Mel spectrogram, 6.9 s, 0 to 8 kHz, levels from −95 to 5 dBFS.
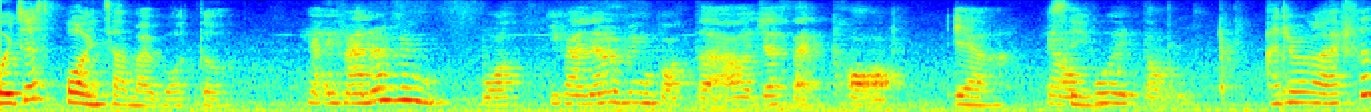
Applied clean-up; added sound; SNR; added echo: none; none; none; none.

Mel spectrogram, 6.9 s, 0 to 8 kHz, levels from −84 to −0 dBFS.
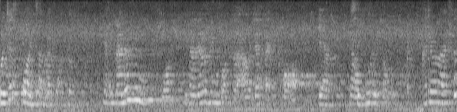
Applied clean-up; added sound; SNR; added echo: none; Traffic noise, roadway noise; 11 dB; reverberation time 2.3 s.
